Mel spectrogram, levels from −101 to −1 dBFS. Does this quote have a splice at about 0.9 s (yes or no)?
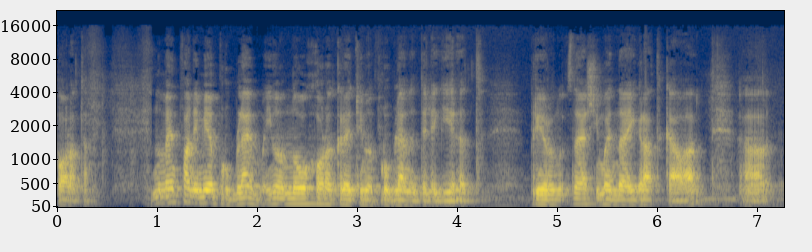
yes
